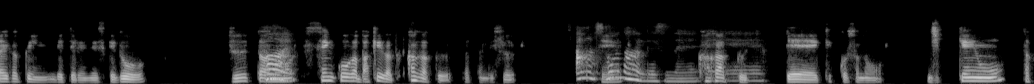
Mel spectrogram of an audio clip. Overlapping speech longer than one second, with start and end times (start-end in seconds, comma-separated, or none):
none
